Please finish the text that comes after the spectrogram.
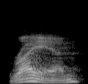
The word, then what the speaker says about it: Riane: I are joined by Ryan pronounced like Diane who is coming off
